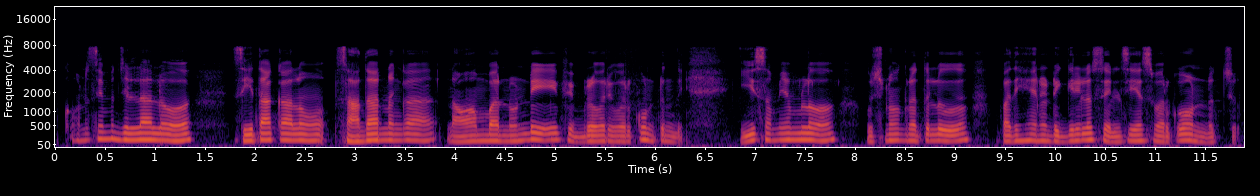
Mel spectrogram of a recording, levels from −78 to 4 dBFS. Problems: none marked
